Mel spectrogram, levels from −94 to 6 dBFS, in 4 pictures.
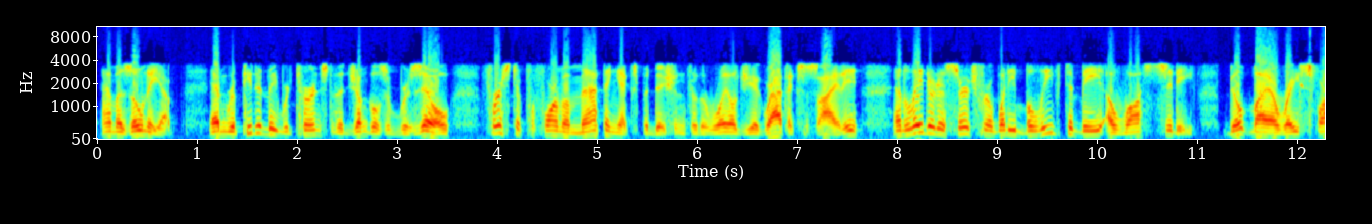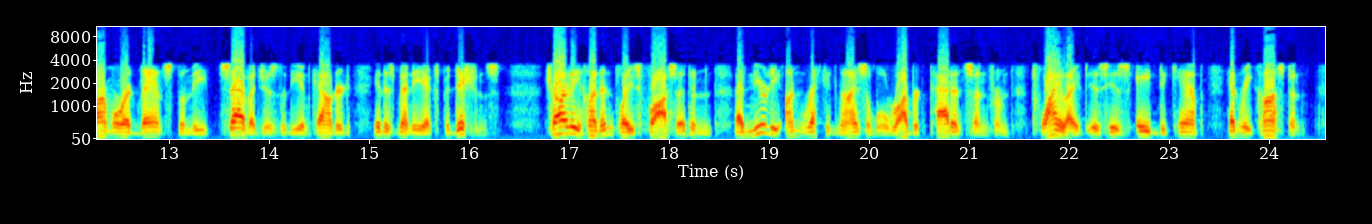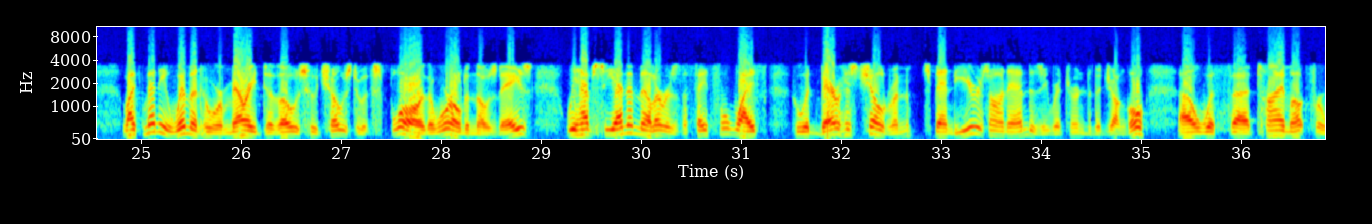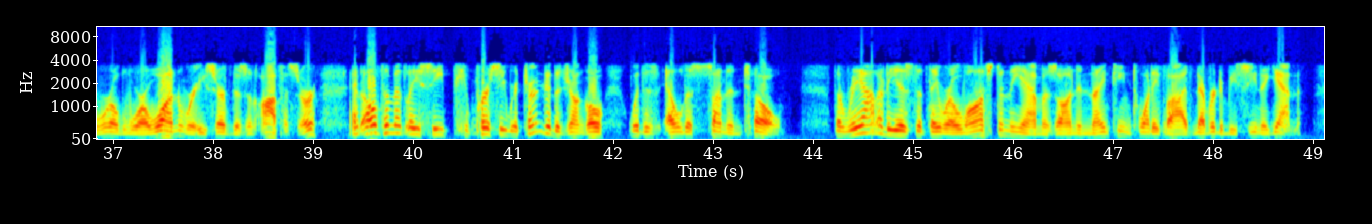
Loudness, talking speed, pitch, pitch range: -14 LUFS, 190 wpm, 145 Hz, 120-200 Hz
